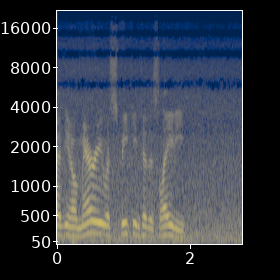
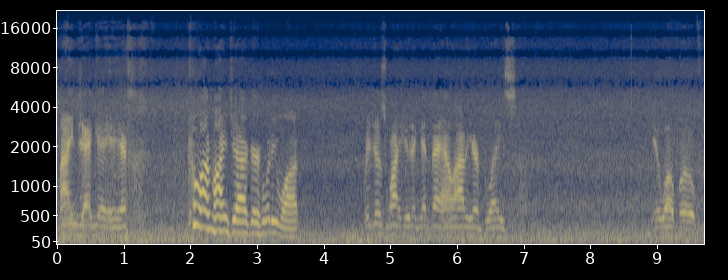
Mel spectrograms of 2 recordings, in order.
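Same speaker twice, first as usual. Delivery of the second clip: lower, gruff-ish voice of the intruders; less femmy voice; 3 semitones lower, 4 dB quieter than usual. Acted. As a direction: speak as the squatting voices, lightly. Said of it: "One that's not so, uh, femmy".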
